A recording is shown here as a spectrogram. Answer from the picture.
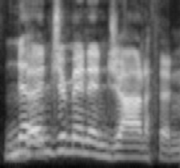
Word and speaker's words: Jonathan: Jonathan's name is spelled J-O-N-A-T-H-A-N. There is no first H. It's not like John the name.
